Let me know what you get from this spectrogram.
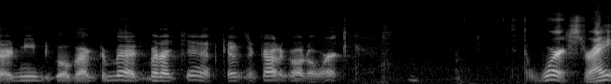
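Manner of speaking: sleepy, drowsy delivery. Talking just after getting up early for work: sleepy. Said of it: "I'm really sleepy".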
